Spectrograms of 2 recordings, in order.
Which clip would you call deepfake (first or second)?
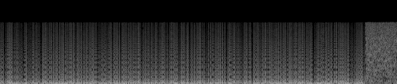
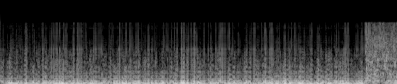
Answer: second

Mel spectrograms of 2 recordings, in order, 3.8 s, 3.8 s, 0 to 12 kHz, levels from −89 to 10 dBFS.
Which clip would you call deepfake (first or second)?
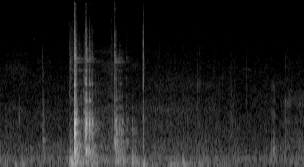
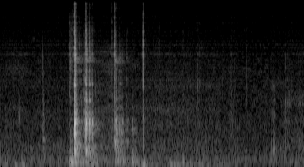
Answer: second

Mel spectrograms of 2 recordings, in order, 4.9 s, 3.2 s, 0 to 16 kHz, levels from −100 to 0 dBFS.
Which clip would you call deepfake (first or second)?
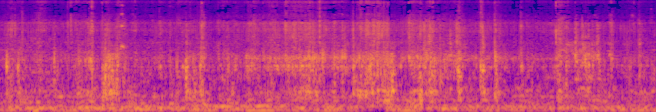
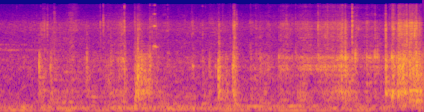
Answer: first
